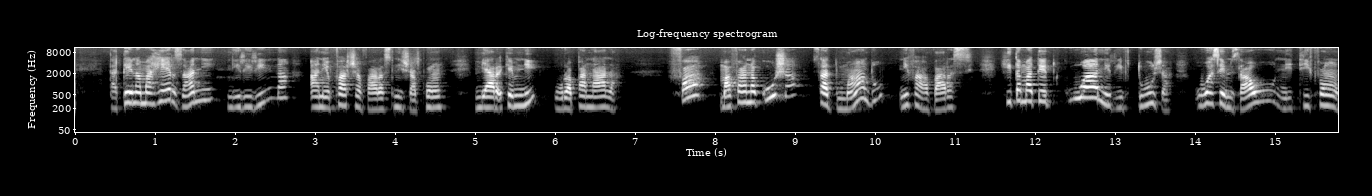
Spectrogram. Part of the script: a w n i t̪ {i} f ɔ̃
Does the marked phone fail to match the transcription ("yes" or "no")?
no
